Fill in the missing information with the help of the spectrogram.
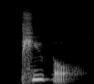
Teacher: Use the long U sound like you, pupil.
